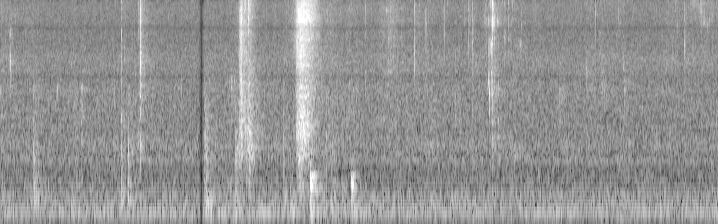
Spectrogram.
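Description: A person chewing food close to the microphone, with soft wet mouth sounds and small clicks. A louder stretch of chewing comes a little after two seconds in, loudest about three seconds in.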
